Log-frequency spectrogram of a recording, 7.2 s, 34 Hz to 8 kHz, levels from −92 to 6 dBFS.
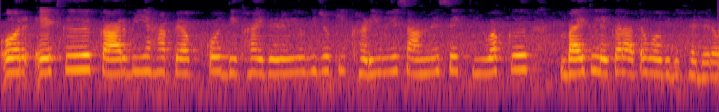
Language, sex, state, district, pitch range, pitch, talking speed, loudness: Hindi, female, Bihar, Supaul, 225-250 Hz, 235 Hz, 260 wpm, -19 LUFS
